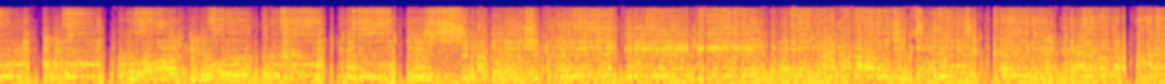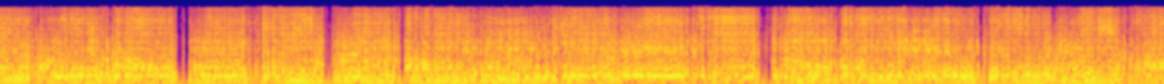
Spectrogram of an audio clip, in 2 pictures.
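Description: Live rock band playing loud through a PA: electric guitars, bass and a steady drum beat. The recording is overloaded from being right in front of the speakers.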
